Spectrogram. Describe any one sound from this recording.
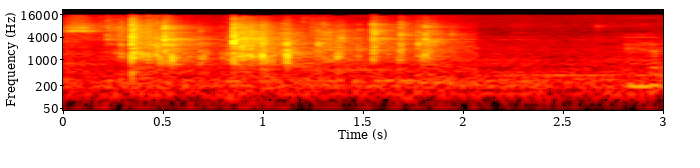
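Plastic packaging crinkles in someone's hands.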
